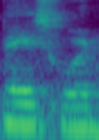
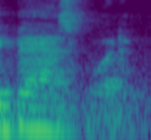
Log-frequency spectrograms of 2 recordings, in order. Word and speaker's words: basswood: is made of Basswood I know I've heard some people pronounce it base wood but I think only people that play music pronounce b a s s bass so I'm guessing it's supposed to be Basswood as a Maple neck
